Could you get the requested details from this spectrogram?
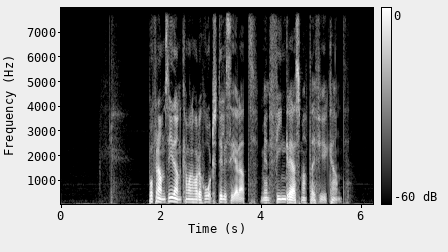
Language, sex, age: Swedish, male, 38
